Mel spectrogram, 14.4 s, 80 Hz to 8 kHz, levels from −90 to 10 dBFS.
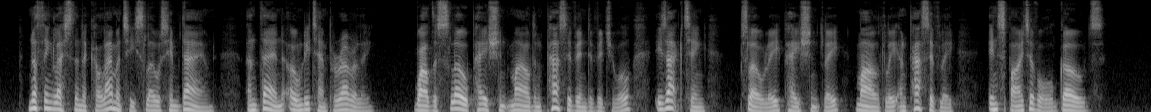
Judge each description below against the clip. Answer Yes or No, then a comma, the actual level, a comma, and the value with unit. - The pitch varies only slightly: No, average, 4.7 semitones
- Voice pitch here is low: Yes, low, 125 Hz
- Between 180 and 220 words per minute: No, slow, 135 wpm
